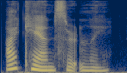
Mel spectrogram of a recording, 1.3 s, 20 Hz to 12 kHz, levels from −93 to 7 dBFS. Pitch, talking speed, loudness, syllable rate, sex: 170 Hz, 140 wpm, -20 LUFS, 4.8 syllables/s, female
